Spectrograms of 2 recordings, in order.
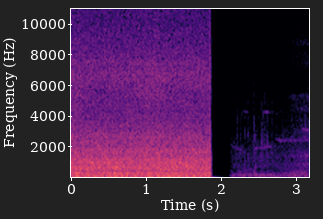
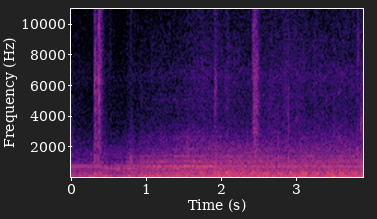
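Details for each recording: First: Beko heat pump tumble dryer after replacing the drum motor, whose old winding was open circuit: steady even rumble and low hum for about two seconds then quiet; drum running normally. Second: Beko heat pump tumble dryer: drum motor only hums and won't self-start, then spins slowly with faint rubbing after a manual shove; capacitor suggested by viewers but cause unconfirmed.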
